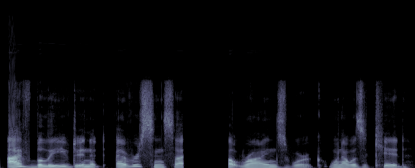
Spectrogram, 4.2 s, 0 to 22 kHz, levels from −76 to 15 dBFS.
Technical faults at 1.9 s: audio dropout to silence

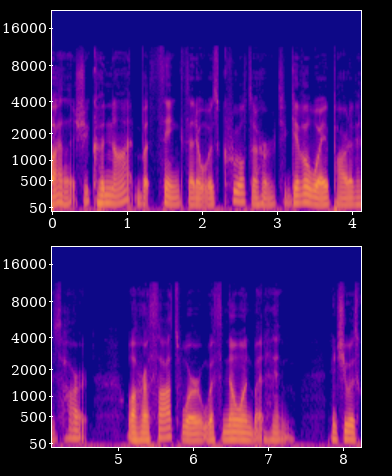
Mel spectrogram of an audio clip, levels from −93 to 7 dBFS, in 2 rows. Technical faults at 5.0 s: none

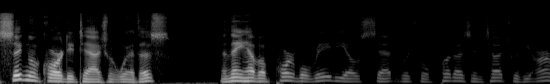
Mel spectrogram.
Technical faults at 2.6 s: zipper noise

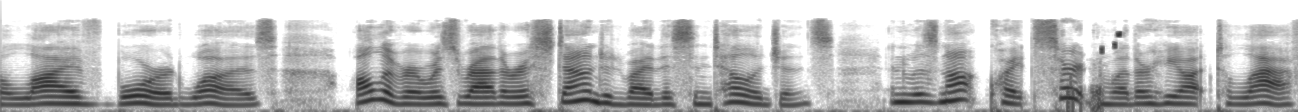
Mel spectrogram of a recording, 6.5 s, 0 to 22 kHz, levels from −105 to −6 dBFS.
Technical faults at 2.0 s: MP2 compression

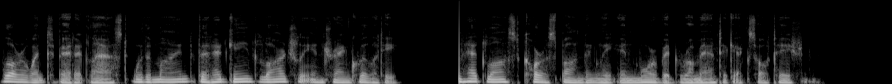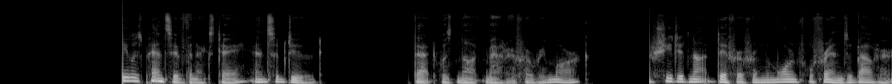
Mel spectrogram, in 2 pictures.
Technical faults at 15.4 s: clipped start after a pause

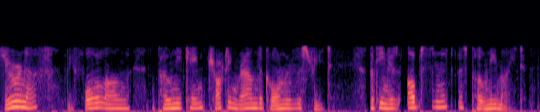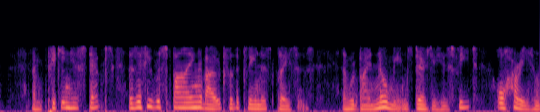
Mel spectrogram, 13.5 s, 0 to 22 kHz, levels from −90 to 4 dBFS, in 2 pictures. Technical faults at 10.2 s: RealAudio 14.4 codec

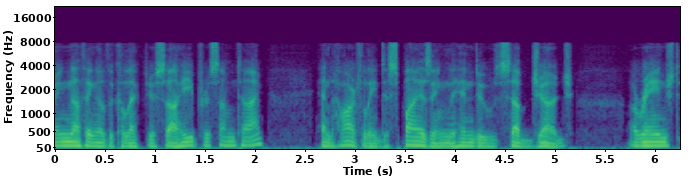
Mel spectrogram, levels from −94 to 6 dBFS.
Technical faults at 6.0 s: none

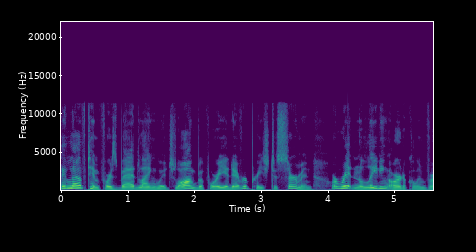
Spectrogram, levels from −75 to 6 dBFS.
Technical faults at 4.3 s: loud pop

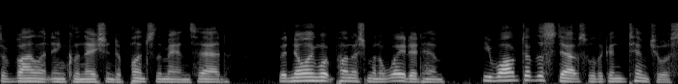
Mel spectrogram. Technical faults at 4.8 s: AMR comfort noise

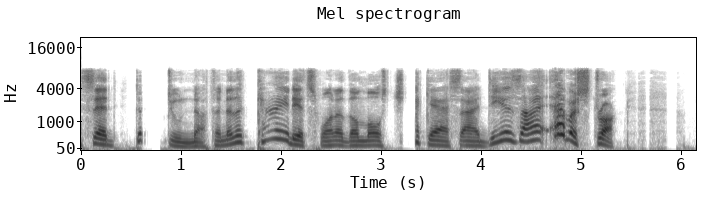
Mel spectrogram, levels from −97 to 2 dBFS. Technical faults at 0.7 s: low-delay AAC compression; AAC frame loss with muting

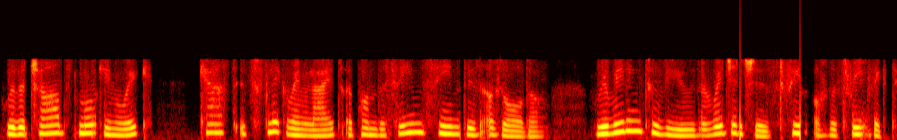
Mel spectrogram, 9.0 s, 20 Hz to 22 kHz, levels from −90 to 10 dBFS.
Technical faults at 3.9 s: VoIP packet loss concealed by the speech codec

